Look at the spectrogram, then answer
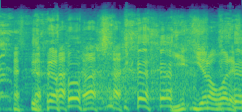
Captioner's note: everybody laughing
